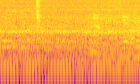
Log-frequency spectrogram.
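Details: Honda Beat carburettor scooter after the starter-click fix with an external relay rewired: a steady idle with an even low putter of about four pulses a second, no clicking or ticking; it runs properly.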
